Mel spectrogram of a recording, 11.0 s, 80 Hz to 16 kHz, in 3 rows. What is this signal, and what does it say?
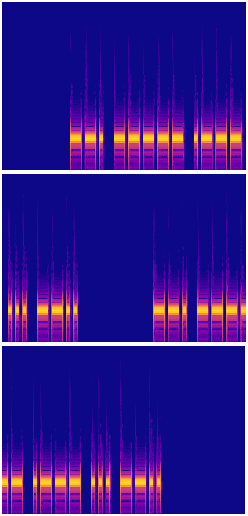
Morse code, heard as a keyed tone, about 22 wpm, 700 Hz. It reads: G0JSZ G0JSZ
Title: DXCC-100 Call Signs - 5 Characters - Repeated 2x - 22wpm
